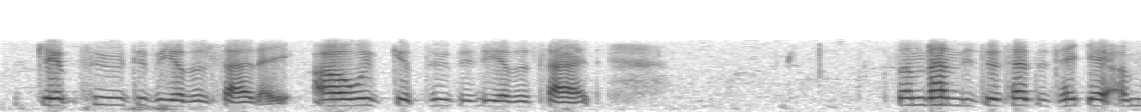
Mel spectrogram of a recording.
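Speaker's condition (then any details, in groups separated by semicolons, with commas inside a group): Cerebral palsy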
